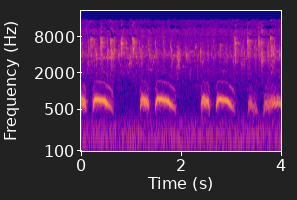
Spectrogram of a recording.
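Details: Spotted dove being trained as a decoy bird, cooing in repeated two-part phrases, a brief note then a drawn-out, gently descending coo, about once a second, over soft high-pitched background chatter.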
